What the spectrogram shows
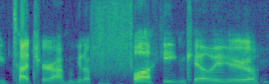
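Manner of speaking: mock furious possessiveness. Retelling a story character's threat to an enemy: imitating possessive rage. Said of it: "full possessive mode".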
